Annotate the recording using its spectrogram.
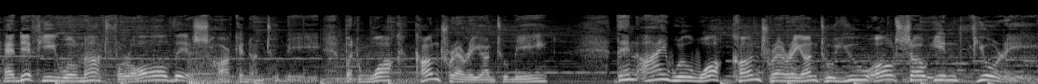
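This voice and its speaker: A solemn, wrathful God, higher-pitched. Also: male voice, big pitch swings, music in the background. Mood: stern, wrathful. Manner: solemn, declamatory, measured. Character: God of the Old Testament, wrathful, solemn lawgiver. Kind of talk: dramatized scripture reading.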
